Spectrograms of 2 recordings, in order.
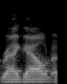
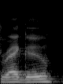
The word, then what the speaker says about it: ragu: It's not rag out, it's pronounced ragu.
